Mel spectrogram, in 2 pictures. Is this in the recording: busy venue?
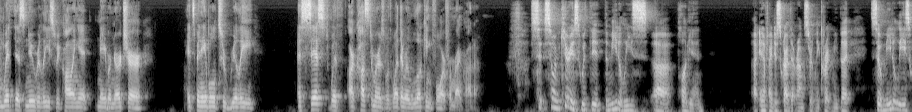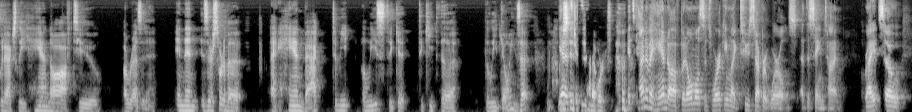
no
